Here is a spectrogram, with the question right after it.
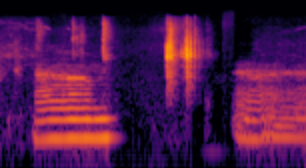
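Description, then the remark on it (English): A short clatter of dice tumbling and rattling across a table for about a third of a second, rolled for a culture roll, set between two stretches of sustained voiced vocal sound. “Well, I get two sixes and four dice.”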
